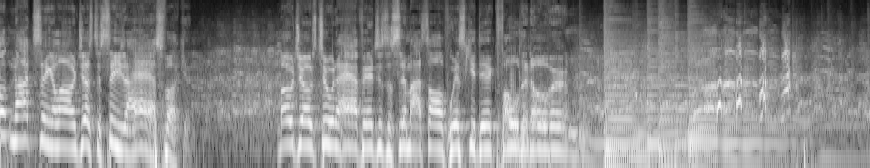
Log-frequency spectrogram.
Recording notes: Ring in the New Year with a Live WTF.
